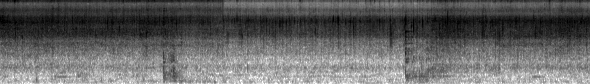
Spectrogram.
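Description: Masala-coated chicken leg pieces sizzling as they fry in hot oil in a steel kadhai, stirred with a steel spatula. The spatula scrapes and knocks against the pan twice, about two and a half seconds in and about six seconds in.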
